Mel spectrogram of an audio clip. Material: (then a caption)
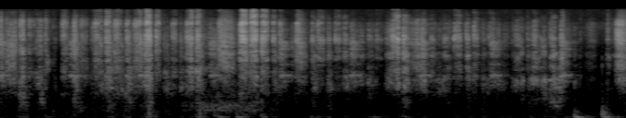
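Paper. A black pen writes rapidly on a fresh page of a grid-paper notebook resting on a desk. The pen tip scratches and rubs the paper in a dense, continuous stream of quick, bright, scratchy strokes with very little low end.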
